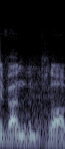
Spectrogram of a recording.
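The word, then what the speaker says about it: Vanden Plas: vanden plar owners club i say vanden plar there are other things you can say but in contemporary advertising in the 1980s austin robert used the abandoned player pronunciation but others are equally correct that's happened to sex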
